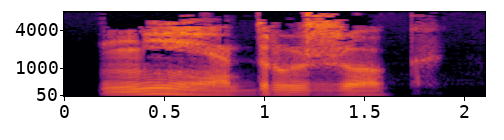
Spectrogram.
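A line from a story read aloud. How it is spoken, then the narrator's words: Angry growl. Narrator (Russian): Зло рыкнул маг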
